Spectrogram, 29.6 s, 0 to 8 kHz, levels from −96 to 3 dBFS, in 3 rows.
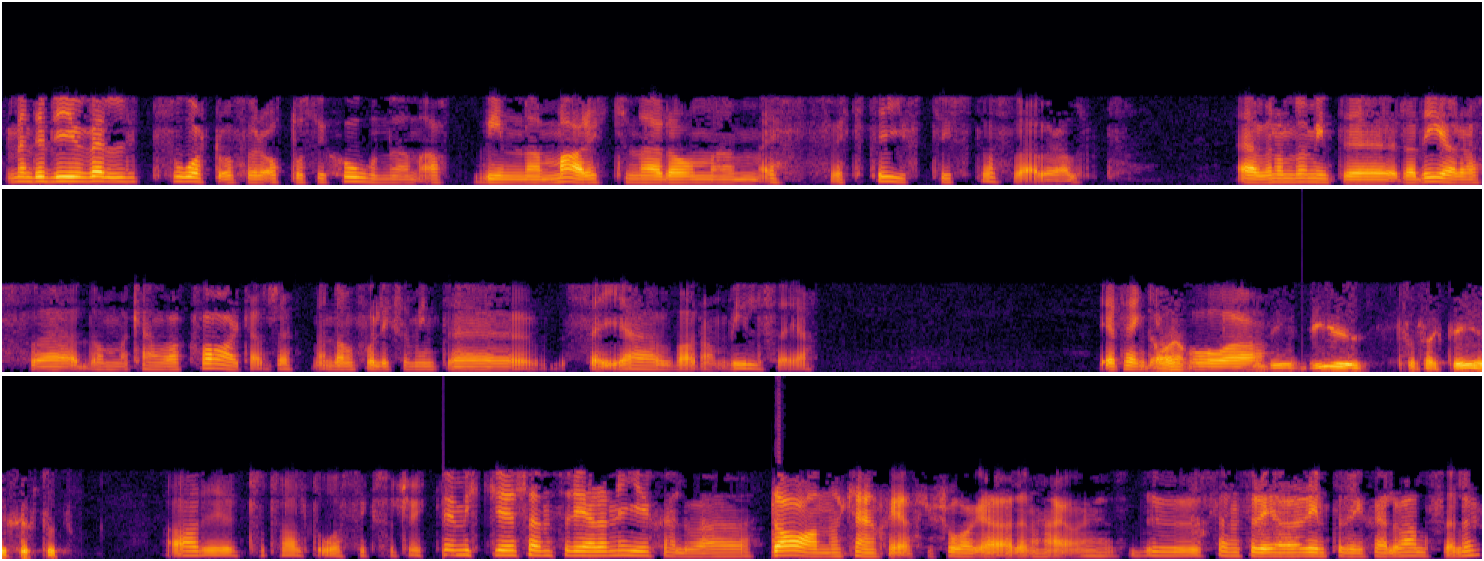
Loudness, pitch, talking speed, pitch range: -20 LUFS, 150 Hz, 150 wpm, 135-180 Hz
